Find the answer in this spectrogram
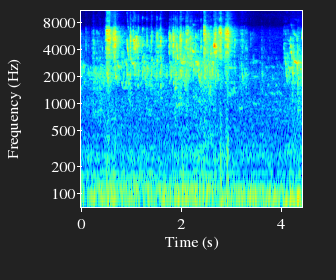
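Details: Budgerigars chirping: bursts of high, scratchy chatter and squawks in dense overlapping flurries, with short quieter gaps and a low steady hum beneath.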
